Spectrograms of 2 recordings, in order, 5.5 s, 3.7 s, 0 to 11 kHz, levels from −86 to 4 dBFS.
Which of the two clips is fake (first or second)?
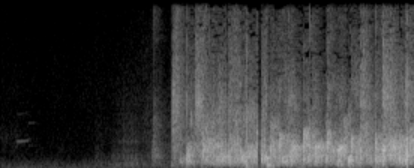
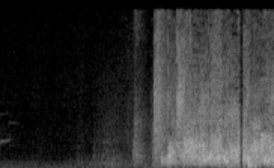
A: second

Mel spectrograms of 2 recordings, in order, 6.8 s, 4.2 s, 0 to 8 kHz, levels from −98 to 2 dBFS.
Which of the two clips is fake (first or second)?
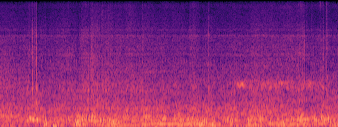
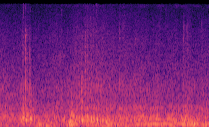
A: first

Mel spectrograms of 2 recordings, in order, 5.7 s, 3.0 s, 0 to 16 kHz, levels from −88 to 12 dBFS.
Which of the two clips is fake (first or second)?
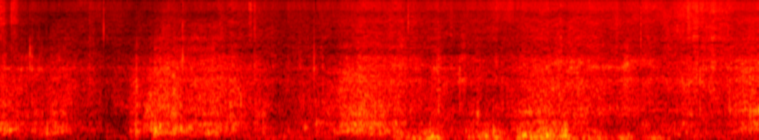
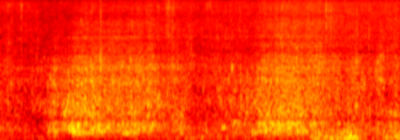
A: first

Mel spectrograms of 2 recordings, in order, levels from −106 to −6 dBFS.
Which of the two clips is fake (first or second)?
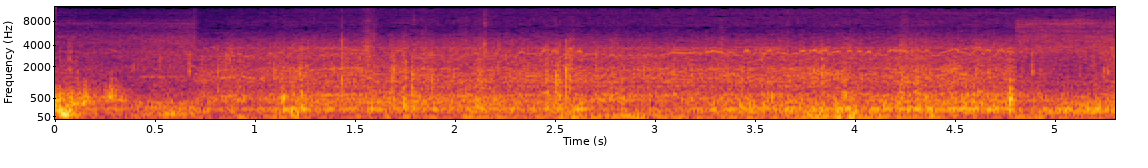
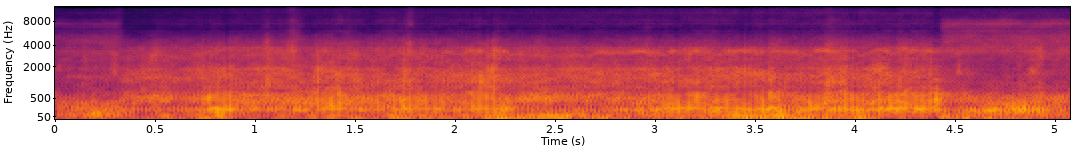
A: second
